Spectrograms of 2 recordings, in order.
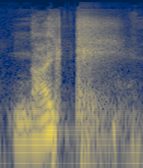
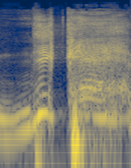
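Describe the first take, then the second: First: The name is said as 'nai-kee'. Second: The name is said as 'nee-keh'. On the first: "영어 발음이 나이키가 된 겁니다" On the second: "그러면서 말한 게 니케 그런 겁니다"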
